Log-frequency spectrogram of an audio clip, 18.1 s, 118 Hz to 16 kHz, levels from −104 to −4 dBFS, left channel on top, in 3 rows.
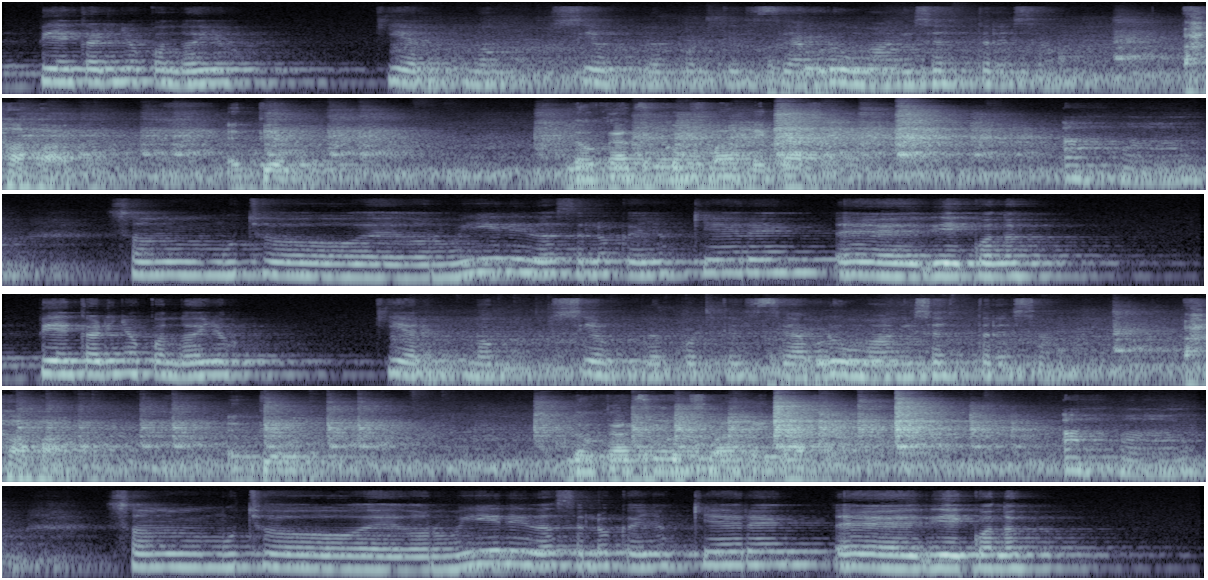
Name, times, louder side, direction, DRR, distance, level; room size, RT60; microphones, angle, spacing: voice 1, 0.2-1.2 1.9-2.5 2.8-5.4 8.9-9.7 11.3-17.2, right 1 dB, 25° right, 6 dB, 0.7 m, -37 dB
sound 1, 1.9-12.0, right 2 dB, 80° right, 1.8 m, -37 dB
voice 2, 3.8-4.2 5.9-6.5 6.8-7.6 8.8-10.2, left 1 dB, 15° left, 6 dB, 0.7 m, -35 dB
8.8 x 5.9 x 5.1 m, 1.4 s
head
